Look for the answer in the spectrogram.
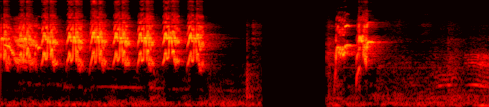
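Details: Javan myna giving a fast run of about eight harsh, buzzy pulses in under two seconds, a silent gap, then a short scratchy burst; song used to get other mynas singing.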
